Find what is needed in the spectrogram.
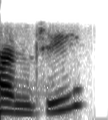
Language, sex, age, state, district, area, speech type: Punjabi, female, 30-45, Punjab, Fatehgarh Sahib, urban, conversation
